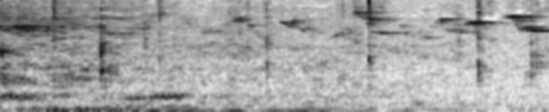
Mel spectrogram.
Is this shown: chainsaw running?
no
